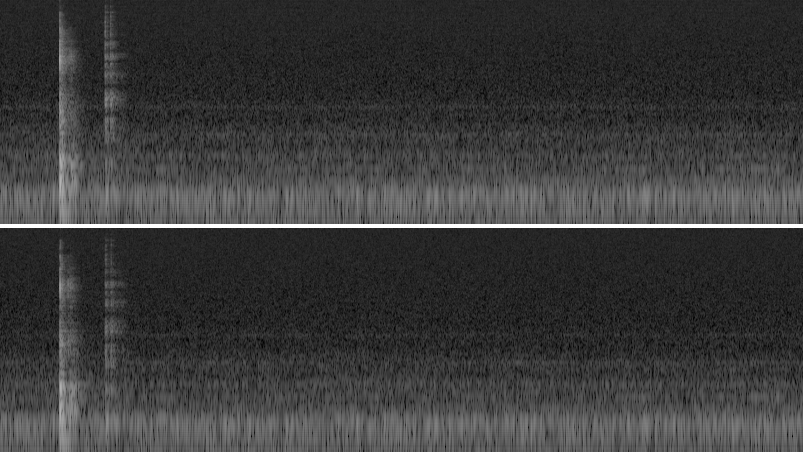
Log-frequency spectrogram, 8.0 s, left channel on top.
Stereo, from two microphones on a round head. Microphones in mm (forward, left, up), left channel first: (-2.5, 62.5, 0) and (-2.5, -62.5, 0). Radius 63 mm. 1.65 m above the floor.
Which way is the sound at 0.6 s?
50° left (ahead or behind).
